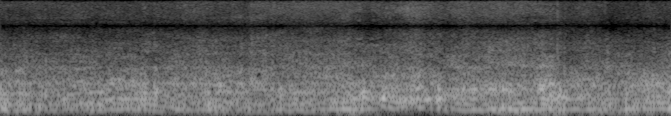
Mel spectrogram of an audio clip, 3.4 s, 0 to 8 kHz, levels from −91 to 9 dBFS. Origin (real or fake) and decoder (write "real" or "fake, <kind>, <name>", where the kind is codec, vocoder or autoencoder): fake, codec, SNAC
